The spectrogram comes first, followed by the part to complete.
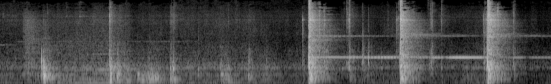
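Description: Telescoping metal basketball pole being banged down end-first onto cardboard to seat the middle section onto the bottom section. After a few light knocks, there are three loud strikes about a second and a half apart, each leaving a ringing tone in the metal tube.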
